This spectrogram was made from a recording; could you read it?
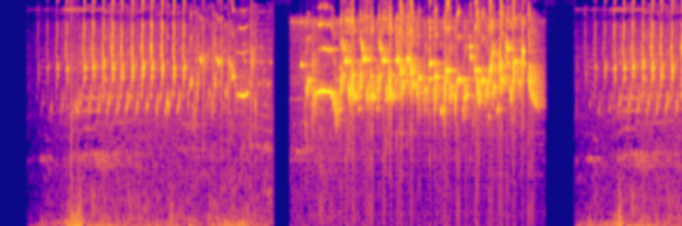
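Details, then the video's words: Goldfinch mule song: fast rattling trills and twittering phrases in two long bursts, with low rumbling noises during the first and last parts. "Mulet Phénomène"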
